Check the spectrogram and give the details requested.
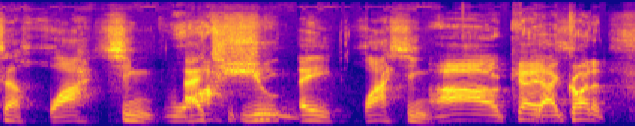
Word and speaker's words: Huaxing: Just to make sure, am I pronouncing it correctly when I say Zhaojing? It's a Huaxing, H-U-A, Huaxing.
